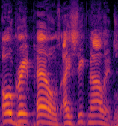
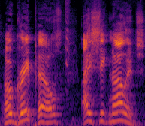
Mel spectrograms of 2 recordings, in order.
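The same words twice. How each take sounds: First: It is read in a calm way. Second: It is read in an aggressive way.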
